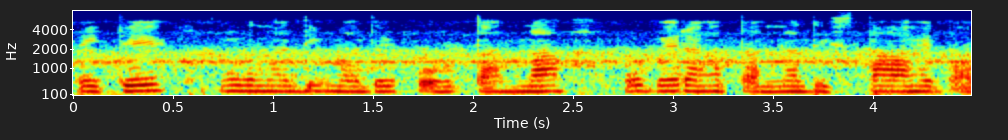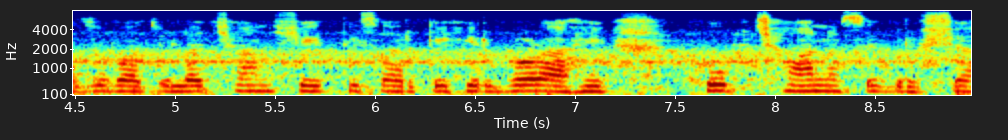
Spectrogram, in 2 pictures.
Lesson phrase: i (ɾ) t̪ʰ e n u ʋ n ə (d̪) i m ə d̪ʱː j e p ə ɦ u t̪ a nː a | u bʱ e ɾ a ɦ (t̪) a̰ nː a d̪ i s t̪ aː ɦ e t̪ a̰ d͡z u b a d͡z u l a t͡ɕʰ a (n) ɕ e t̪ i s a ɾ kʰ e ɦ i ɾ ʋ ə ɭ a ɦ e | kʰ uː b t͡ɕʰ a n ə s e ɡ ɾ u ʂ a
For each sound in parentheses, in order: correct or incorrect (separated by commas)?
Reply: incorrect, correct, correct, correct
